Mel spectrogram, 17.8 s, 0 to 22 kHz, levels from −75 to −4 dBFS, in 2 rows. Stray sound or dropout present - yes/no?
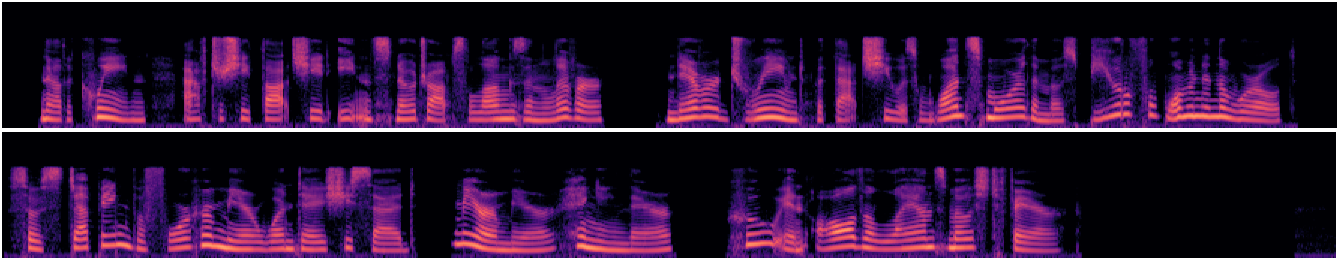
no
